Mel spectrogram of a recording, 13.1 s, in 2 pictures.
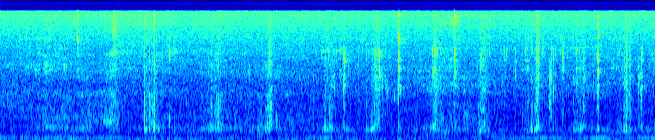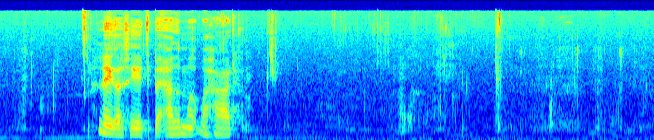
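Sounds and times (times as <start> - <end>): low steady hum: 0.0 - 13.0
wet chewing clicks: 0.4 - 7.5.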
